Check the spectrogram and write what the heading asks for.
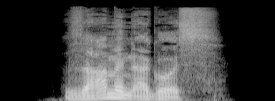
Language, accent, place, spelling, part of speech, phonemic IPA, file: German, Germany, Berlin, Samenerguss, noun, /ˈzaːmənɛʁˌɡʊs/, De-Samenerguss.ogg
- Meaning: ejaculation (ejection of semen through the urethra)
